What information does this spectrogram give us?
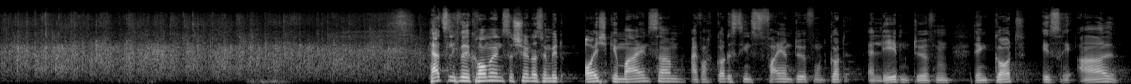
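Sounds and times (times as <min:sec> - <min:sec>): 
audience applause: 0:00.0 - 0:04.3
speech: 0:04.3 - 0:11.3.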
